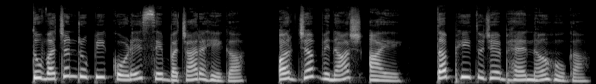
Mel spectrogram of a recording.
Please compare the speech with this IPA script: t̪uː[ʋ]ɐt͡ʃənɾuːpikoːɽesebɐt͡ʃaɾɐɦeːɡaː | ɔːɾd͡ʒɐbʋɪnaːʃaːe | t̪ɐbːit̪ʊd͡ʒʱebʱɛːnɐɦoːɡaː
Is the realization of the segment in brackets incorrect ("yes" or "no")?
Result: no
